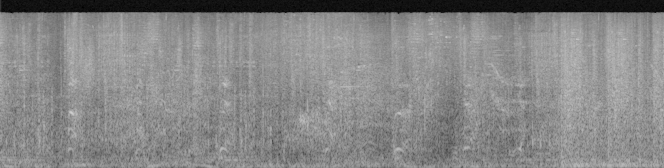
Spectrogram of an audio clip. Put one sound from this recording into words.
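Gunfire and combat effects from a video game crash and boom.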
